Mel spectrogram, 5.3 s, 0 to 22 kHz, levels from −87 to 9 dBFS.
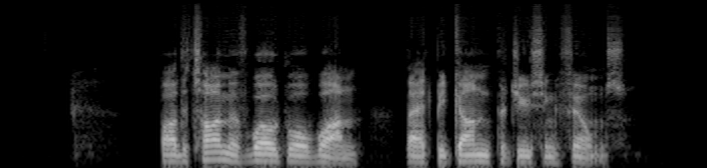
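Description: Throughout, the speech carries the artefacts of a heavily compressed source. The fault is low-bitrate audio saved at a high bitrate. The sound fits a 24 kbit/s Opus encode, likely re-saved as 192 kbit/s MP3. The bigger file restores nothing already lost.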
